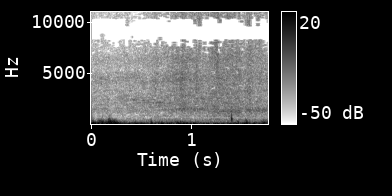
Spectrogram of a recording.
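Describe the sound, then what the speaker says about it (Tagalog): Strong wind blows outdoors at a taro-gathering spot, a loud, steady low rumble of gusts buffeting the microphone throughout, with no talking. "Sobrang lakas ng hangin."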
